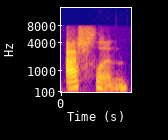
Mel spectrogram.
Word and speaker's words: Aislinn: So my name's pronounced Ashlyn, but it's spelled A-I-S-L-I-N-N. – Hey, let me write that down. A-I-S-L-I-N-N. A-I-S-L-I-N-N.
